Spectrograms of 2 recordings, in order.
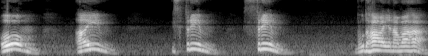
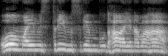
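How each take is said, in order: First: The mantra is said slowly and deliberately. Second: The mantra is said at a normal, quicker pace.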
